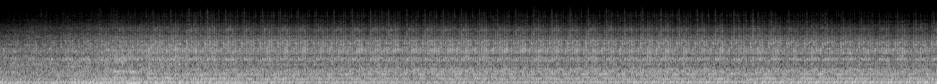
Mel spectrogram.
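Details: Ford F-250 7.3 IDI diesel idling, has a fuel leak and may smoke: loud clatter about four beats a second, slightly uneven; possible stumble, cause unconfirmed.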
